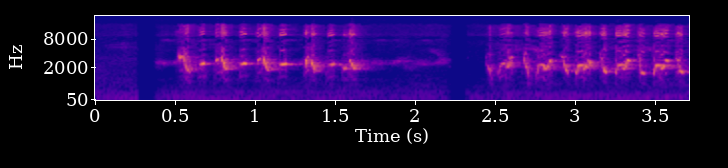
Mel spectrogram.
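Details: Chatty Yellow-vented bulbul song meant to prompt other bulbuls to reply, in varied 'ropel' style: quick bubbly notes at about four per second, a brief thin drawn-out tone, then a second rapid warbling phrase.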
